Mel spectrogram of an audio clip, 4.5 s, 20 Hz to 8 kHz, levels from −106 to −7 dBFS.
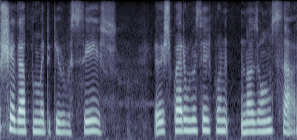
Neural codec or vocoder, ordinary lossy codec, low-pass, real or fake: codec, 16 kHz, 2 kbps, FunCodec, trained on Chinese and English, 25 frames a second; none; none; fake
